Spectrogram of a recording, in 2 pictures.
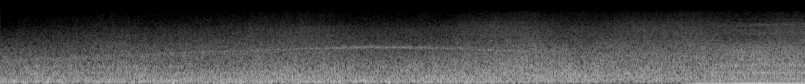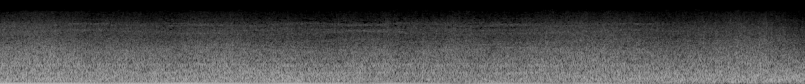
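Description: A loud, continuous roar of rushing water and surging waves as the sea parts after Moses strikes it with his staff, swelling heavier partway through, with a faint rising whistle early on and no voices.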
